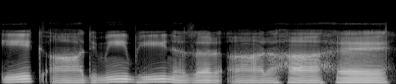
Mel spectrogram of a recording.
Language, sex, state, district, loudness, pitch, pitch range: Hindi, male, Jharkhand, Ranchi, -19 LUFS, 95 Hz, 95-110 Hz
